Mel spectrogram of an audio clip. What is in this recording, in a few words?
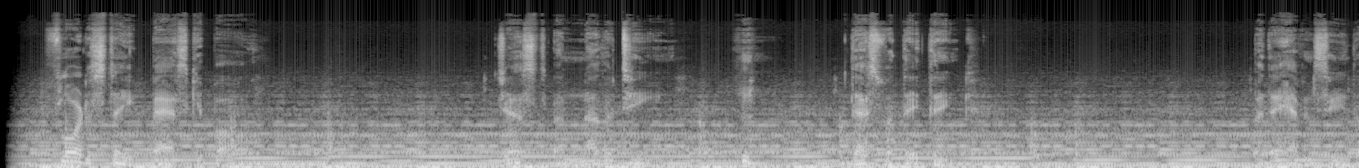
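Narration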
